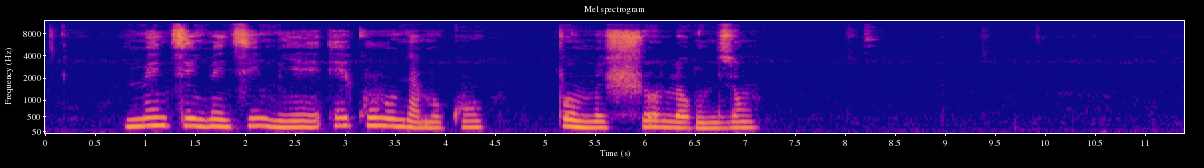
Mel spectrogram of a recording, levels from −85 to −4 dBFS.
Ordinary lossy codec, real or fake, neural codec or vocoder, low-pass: AAC, 64 kbps; fake; vocoder, 44.1 kHz, 128 mel bands, Pupu-Vocoder; 10.8 kHz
